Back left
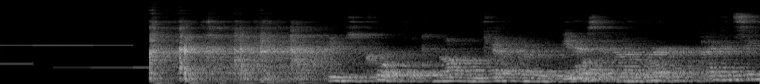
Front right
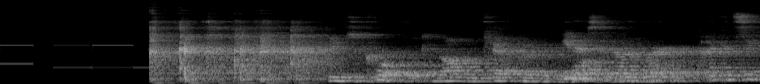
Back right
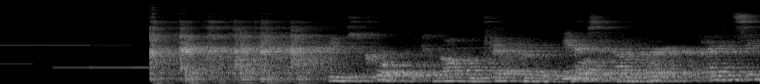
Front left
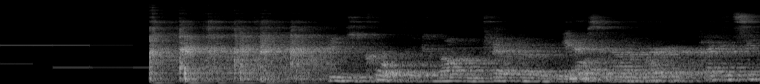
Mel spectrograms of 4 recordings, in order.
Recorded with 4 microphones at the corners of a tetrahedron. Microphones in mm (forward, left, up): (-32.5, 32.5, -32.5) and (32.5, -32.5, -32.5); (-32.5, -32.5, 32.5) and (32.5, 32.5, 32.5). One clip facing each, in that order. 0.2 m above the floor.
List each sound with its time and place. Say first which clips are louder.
1.5 s running footsteps: back left 1 dB, front left 3 dB; 80° left, 0.6 m; by 3.2 s 5° right, 1.5 m
3.3 s a man speaking: back left 2 dB, even; 35° right, 1.7 m
5.6 s a woman speaking: front right 1 dB, front left 1 dB; 40° right, 1.8 m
